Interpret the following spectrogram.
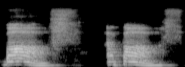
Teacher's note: i've got an artificial r sound in there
